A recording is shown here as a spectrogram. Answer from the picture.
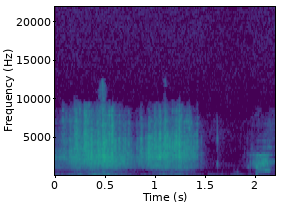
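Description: Near silence, with a faint soft hiss lasting about a second and a half.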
